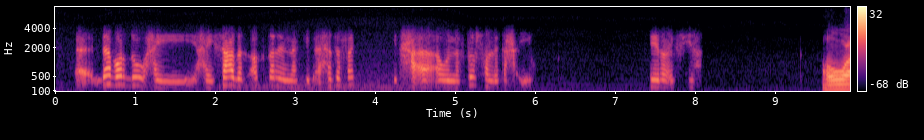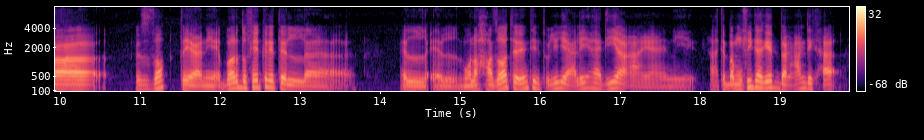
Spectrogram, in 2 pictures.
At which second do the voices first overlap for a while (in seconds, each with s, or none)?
none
